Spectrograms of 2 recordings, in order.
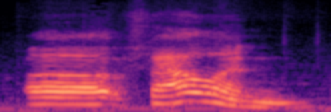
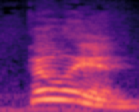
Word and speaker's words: Fillion: Oh, speaking of Fallon. Wait, no. How do you say his last name? Fillion, thank you.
